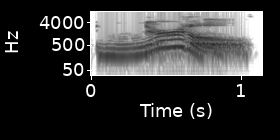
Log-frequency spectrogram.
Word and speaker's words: nurdle: Source it's called a nerdle what the hell a nerdle and it's not spelled like a nerdle like a nerd that we would think in ER it's n-u-r-d-l-e all right it says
